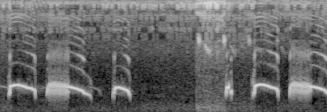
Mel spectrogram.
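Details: Spotted dove coos used for luring other doves: a short coo, a long falling coo and another short coo, a pause with brief noise, then the phrase starts again.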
